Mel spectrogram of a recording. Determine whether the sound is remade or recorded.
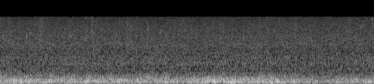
recorded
